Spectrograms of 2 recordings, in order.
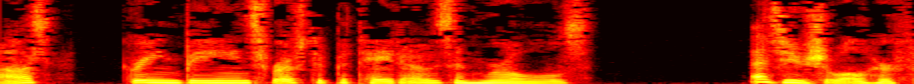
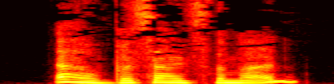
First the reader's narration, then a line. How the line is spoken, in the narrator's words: Anne laughed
